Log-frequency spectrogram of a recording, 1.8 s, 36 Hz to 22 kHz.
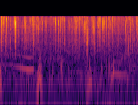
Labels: {"label": "biophony, cascading saw", "recorder": "SoundTrap 600 or HydroMoth"}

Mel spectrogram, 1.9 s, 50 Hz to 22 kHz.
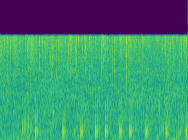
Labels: {"label": "biophony, pulse", "recorder": "SoundTrap 500"}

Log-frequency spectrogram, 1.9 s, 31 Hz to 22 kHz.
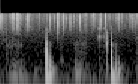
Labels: {"label": "biophony, double pulse", "recorder": "SoundTrap 300"}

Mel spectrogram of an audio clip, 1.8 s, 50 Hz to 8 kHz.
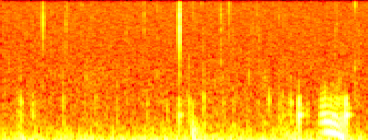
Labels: {"label": "biophony, knock croak", "recorder": "SoundTrap 300"}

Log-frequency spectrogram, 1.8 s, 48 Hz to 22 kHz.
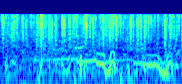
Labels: {"label": "biophony, cascading saw", "recorder": "SoundTrap 600 or HydroMoth"}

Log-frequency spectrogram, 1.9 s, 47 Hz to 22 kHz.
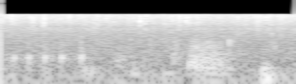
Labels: {"label": "biophony, squirrelfish (Holocentrus)", "recorder": "SoundTrap 300"}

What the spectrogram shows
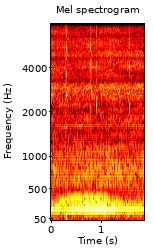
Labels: {"label": "anthrophony, boat engine", "recorder": "HydroMoth"}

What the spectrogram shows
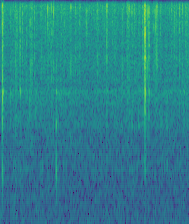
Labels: {"label": "ambient", "recorder": "HydroMoth"}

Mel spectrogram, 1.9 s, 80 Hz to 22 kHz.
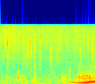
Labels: {"label": "biophony", "recorder": "SoundTrap 300"}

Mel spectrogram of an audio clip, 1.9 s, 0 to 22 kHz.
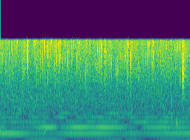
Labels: {"label": "biophony, midshipman", "recorder": "SoundTrap 500"}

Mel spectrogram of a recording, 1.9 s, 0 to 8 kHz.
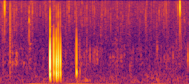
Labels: {"label": "biophony, damselfish", "recorder": "SoundTrap 500"}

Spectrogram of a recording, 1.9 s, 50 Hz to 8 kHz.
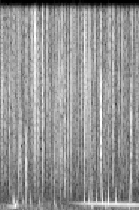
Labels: {"label": "biophony", "recorder": "SoundTrap 300"}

